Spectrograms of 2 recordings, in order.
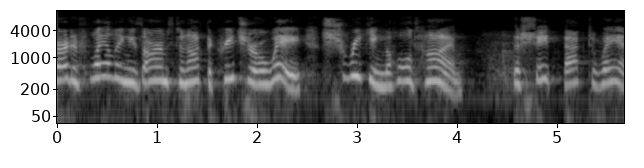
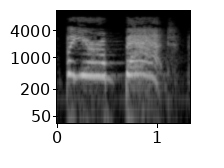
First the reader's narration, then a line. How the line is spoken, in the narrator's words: the child cried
